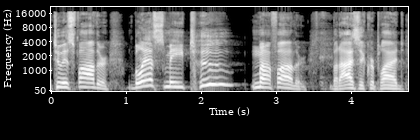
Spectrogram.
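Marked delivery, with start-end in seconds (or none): 1.0-3.4 high, drawn-out narrated wail; bitter wail. A narrator's reading. Esau to his father on losing the blessing, wailing. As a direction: plead slowly, voice lifted in a mock wail. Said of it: "he wailed loudly and bitterly".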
